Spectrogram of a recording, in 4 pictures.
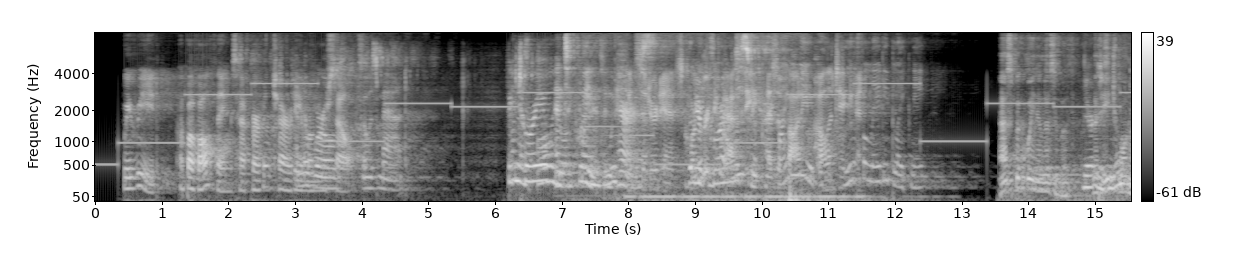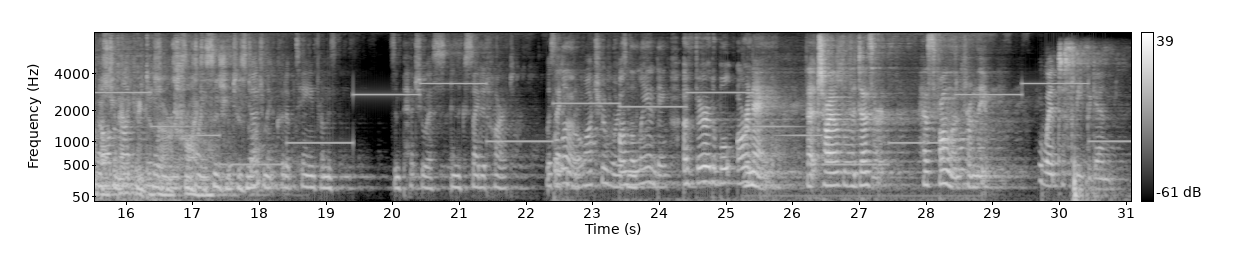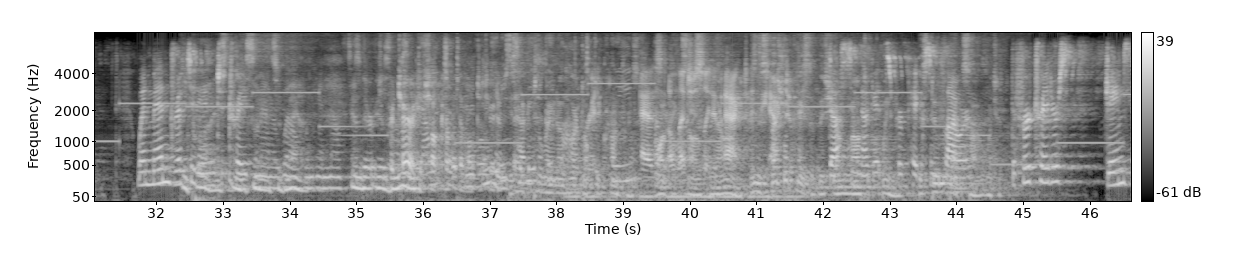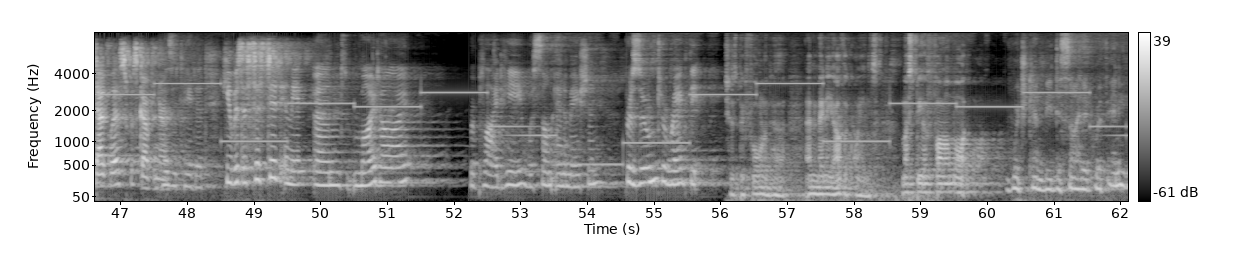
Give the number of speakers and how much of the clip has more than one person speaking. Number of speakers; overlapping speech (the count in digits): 9, about 43%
